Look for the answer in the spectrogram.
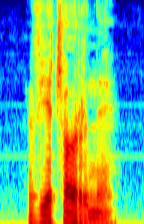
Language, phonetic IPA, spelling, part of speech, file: Polish, [vʲjɛˈt͡ʃɔrnɨ], wieczorny, adjective, Pl-wieczorny.ogg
